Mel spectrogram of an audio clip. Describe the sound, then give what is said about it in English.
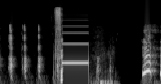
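A single loud, steady censor bleep tone cuts in for about half a second, flat and unwavering, with short bursts of speech just before and after it. “Yeah, so you can't use that word.”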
